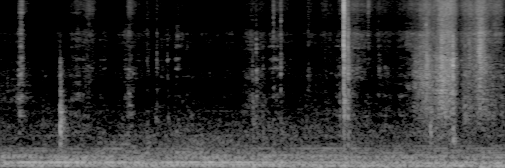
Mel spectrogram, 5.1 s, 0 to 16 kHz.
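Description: Faint clicks and short scrapes of a plastic radiator hose quick-connect and its retaining clip being worked loose by hand on a BMW 328i, plastic on plastic, over a steady low hum.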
